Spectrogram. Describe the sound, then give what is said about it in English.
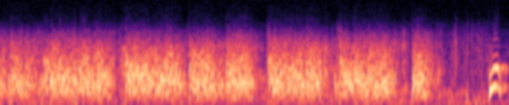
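Loud, dense applause from Boy Scouts in a quiz show's audience in Springfield rolls on in several surging waves with brief dips between them, then fades near the end as a short high-pitched whoop cuts through. “Ladies and gentlemen, that was a Class A applause from the Boy Scouts in our audience here tonight.”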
